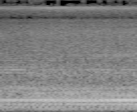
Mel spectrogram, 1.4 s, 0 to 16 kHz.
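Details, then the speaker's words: Used Hydrovane VSD rotary vane air compressor at pressure, running slowly near unload (believed to unload at 130) with faulty transducer: steady even drone with constant mid tone and gentle swell, running smoothly. "it doesn't sound like it's unloaded yet i believe the load that unloads that 130"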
